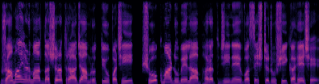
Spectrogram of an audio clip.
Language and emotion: Gujarati, neutral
